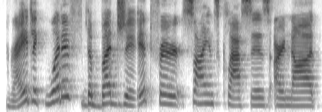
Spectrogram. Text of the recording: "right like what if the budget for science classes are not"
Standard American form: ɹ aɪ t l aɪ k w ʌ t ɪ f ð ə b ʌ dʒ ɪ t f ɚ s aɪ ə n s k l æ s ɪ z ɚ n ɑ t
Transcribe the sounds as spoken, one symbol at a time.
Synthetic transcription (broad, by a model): ɹ aɪ t l aɪ k w ʌ t ɪ f ð ə b ʌ dʒ ɪ t f ɚ s aɪ ə n s k l æ s ɪ z ɚ n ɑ t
